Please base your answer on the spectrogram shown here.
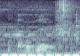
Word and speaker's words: Talbot: Is that how you pronounce Talbot, Mr. Talbot Estes. it? Talbot.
